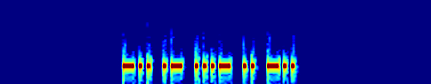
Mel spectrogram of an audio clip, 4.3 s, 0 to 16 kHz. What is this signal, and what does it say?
Morse code, heard as a keyed tone, about 30 wpm, 700 Hz. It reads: DAVID
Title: USA Common Names - Max 5 Letters - 30wpm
